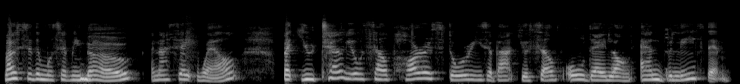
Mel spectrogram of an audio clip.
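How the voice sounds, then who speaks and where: A woman guest in an interview, explaining her work in a lively way and acting out the dialogue she quotes. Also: medium pitch, normal speed. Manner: animated, acts out quoted dialogue. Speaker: guest, constellation facilitator. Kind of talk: conversational interview storytelling. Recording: slightly dull, muffled audio.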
